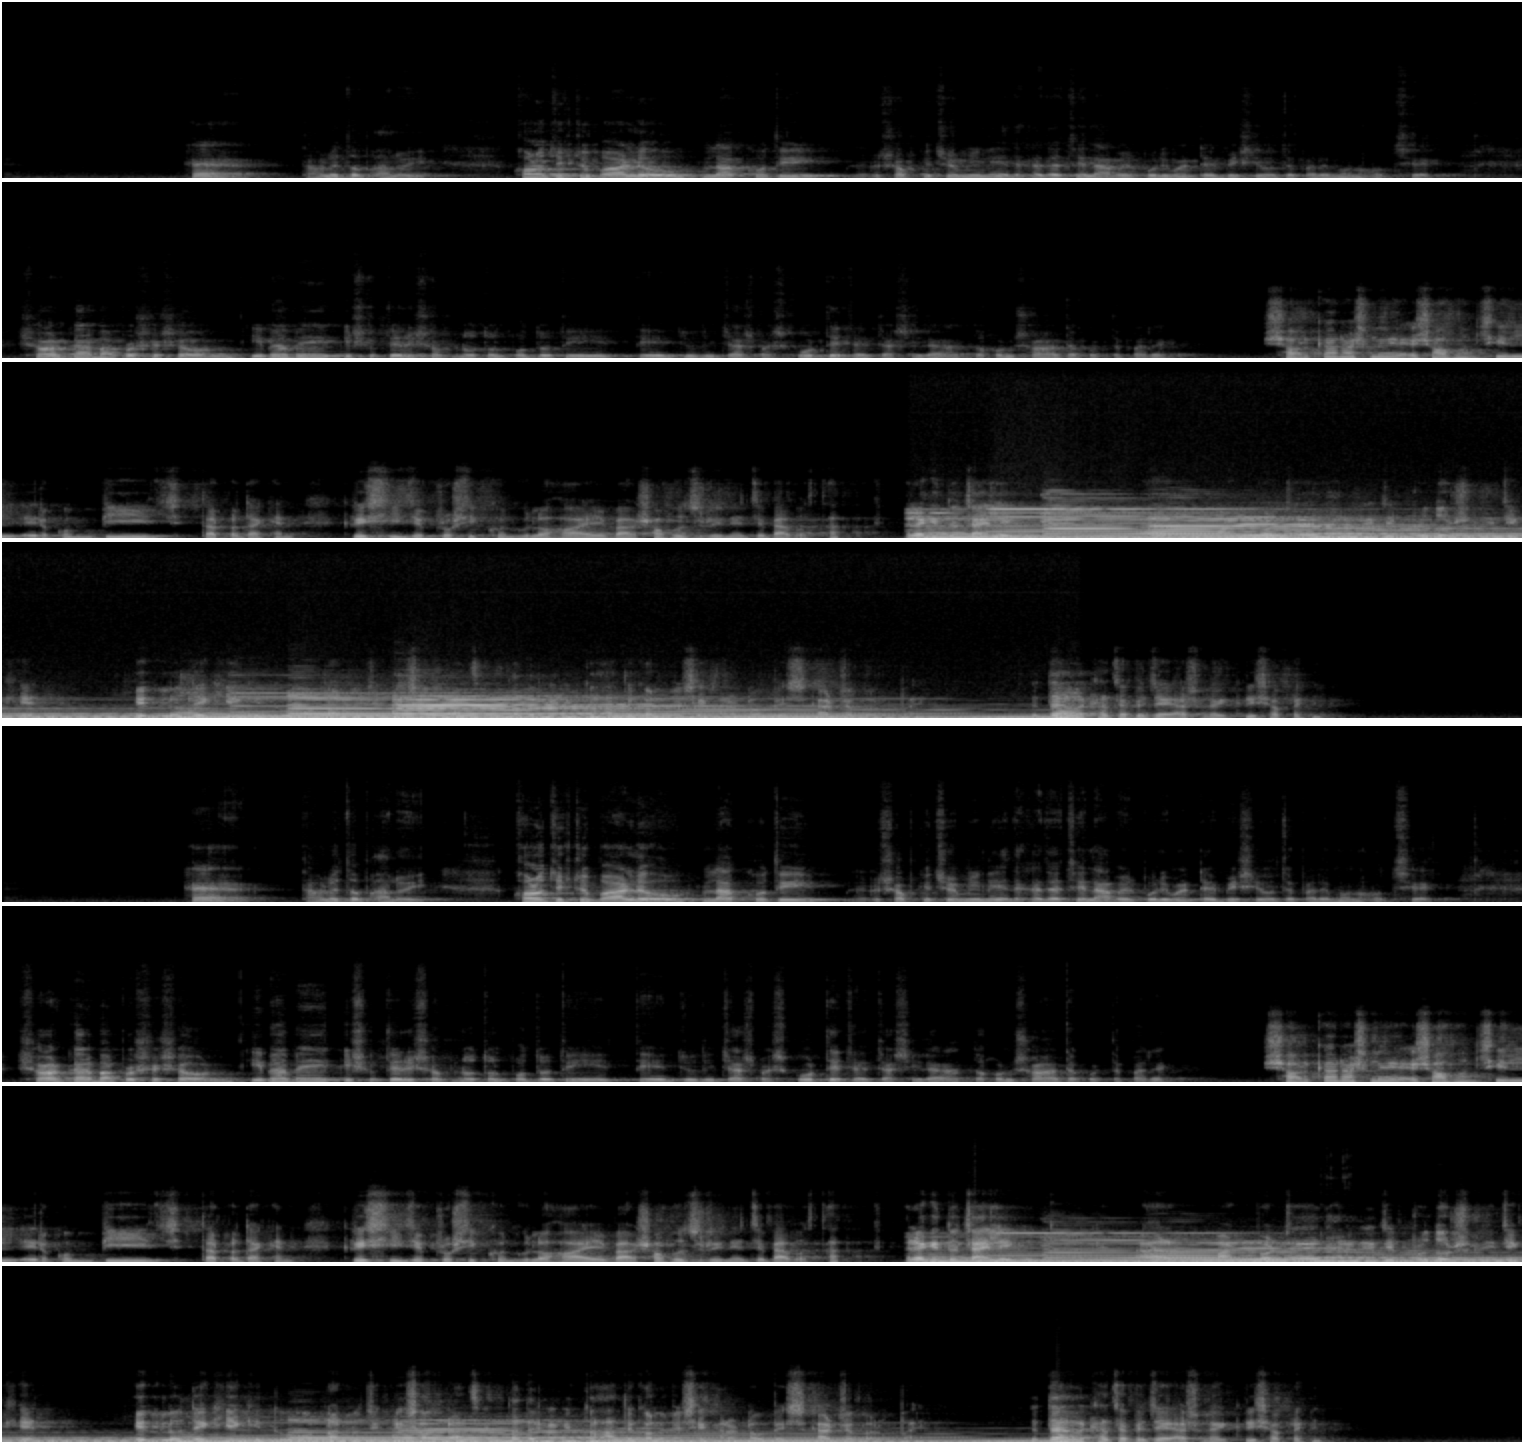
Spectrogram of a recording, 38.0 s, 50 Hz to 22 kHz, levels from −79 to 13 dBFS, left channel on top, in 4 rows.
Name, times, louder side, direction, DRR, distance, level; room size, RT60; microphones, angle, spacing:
voice 1, 1.1-1.6 1.9-16.2 16.6-16.8 27.3-27.5, right 2 dB, 45° right, 7 dB, 2.5 m, -31 dB
voice 2, 17.4-24.2 24.6-25.3 25.8-28.7 29.3-34.2 34.9-36.7, right 2 dB, 20° right, 8 dB, 1.3 m, -27 dB
Guitar, 24.6-35.3, left 2 dB, 50° left, 1.4 m, -20 dB
28.5 x 24.5 x 7.2 m, 0.65 s
head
